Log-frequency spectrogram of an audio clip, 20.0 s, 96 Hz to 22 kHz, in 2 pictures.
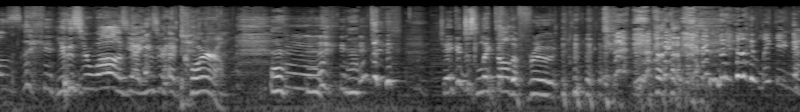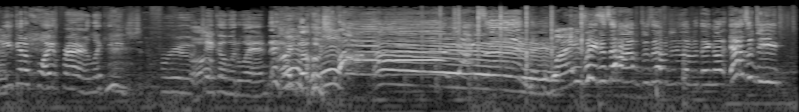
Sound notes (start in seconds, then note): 3.4 laughing; 7.0 laughter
